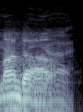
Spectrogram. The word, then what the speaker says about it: Mundial: I use those Mundial, however you pronounce it, you know, M-U-N-D-I. – Mundial.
